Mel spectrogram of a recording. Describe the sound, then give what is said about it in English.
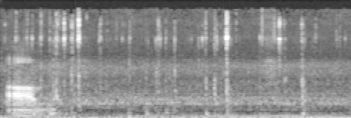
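Typing on a computer keyboard: a faint, steady run of many light clicking keystrokes, with a brief voice near the start. “I'm trying to find an article and type and talk at the same time.”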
